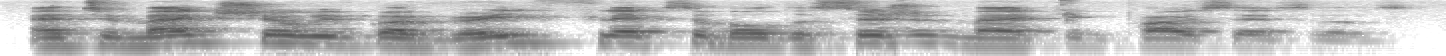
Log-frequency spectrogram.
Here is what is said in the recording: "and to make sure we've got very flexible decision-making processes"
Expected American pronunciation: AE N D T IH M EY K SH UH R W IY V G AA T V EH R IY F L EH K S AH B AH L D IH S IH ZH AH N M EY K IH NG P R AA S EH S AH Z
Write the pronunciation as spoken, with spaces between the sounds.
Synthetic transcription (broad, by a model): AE N T IH M EY K SH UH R W IY V G AA T V EH R IY F L EH K S AH B AH L D IH S IH ZH AH N M EY K IH NG P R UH S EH S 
